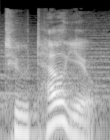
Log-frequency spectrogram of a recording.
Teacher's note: it's important to know that to is pronounced with a schwa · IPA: /ə/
